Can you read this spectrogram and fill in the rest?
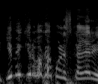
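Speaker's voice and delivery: high, whiny mock baby pleading. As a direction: play a small child begging to go downstairs. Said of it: "y el bebé dice". (voz aguda de bebé que insiste en bajar)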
